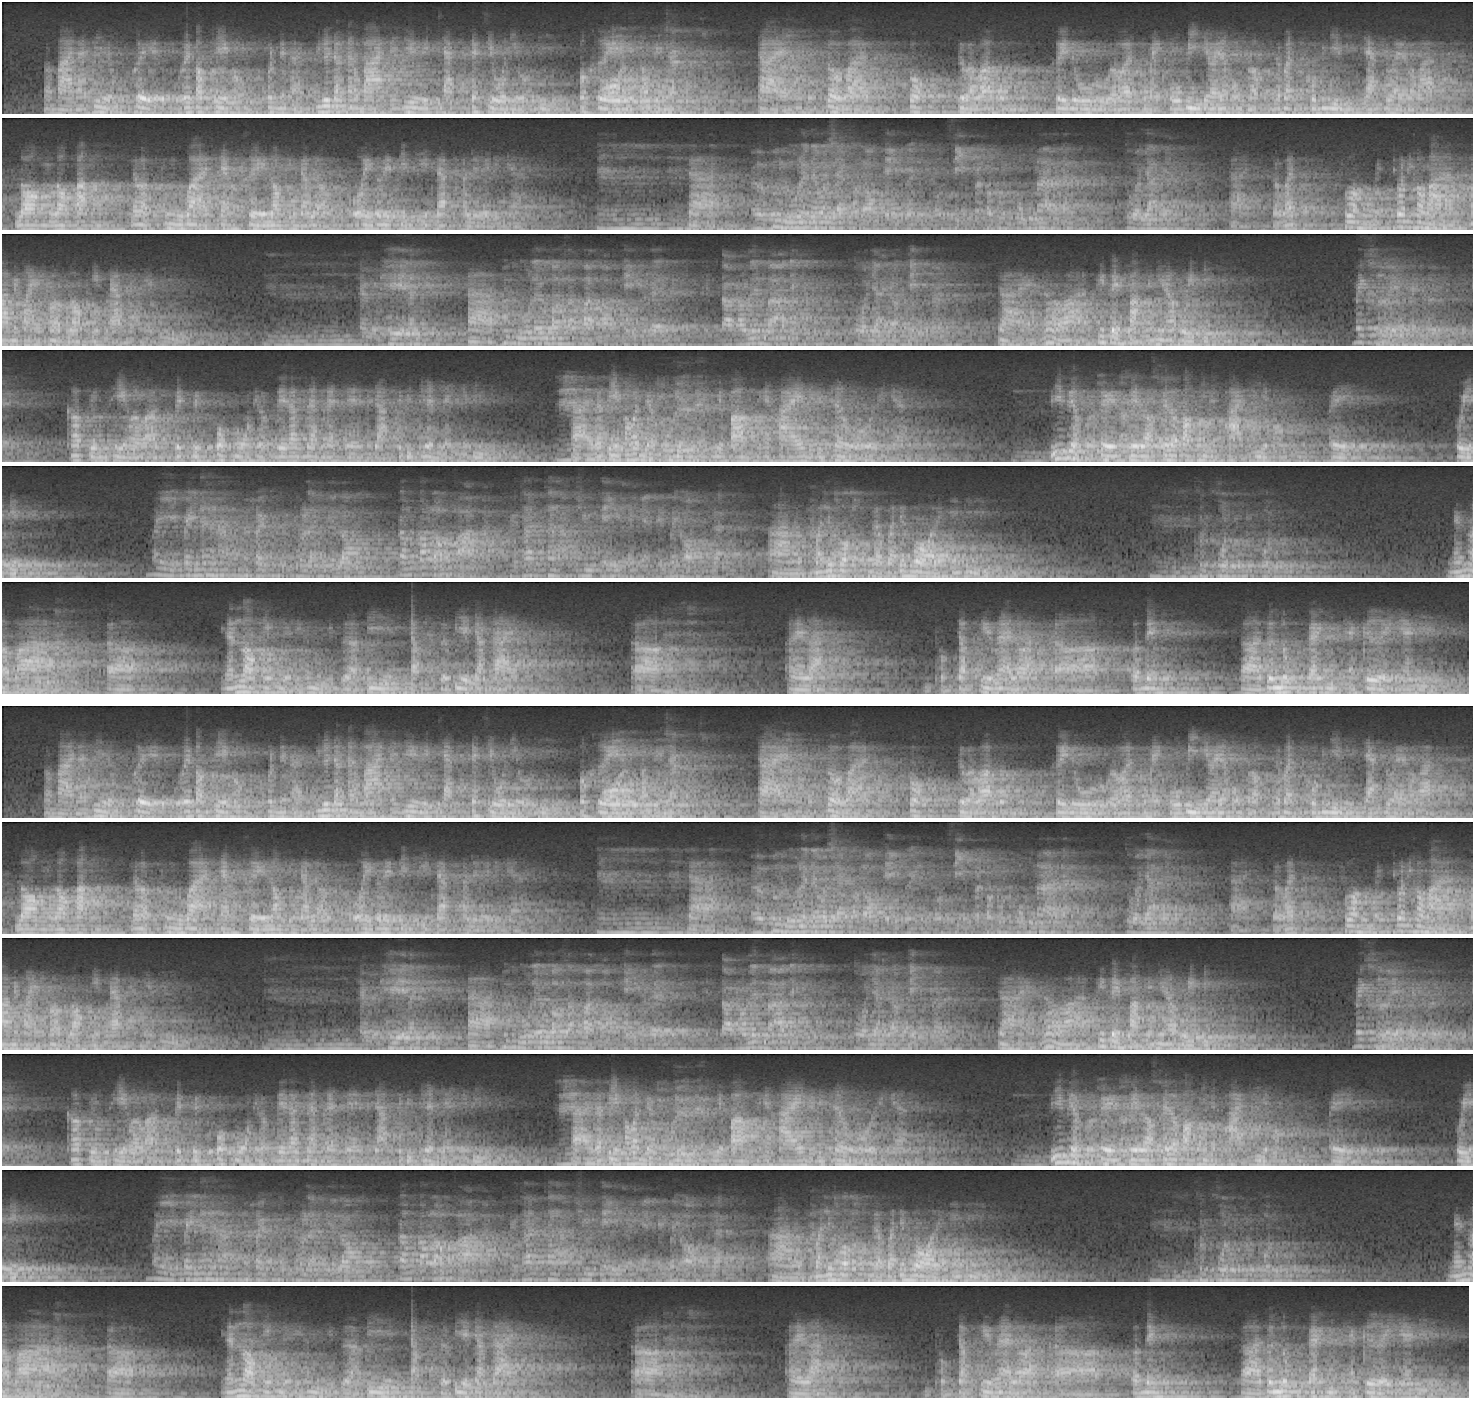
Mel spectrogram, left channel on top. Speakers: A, on the left; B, on the right.
A: ประมาณนั้นพี่ผมเคยผมเคยฟังเพลงของคนหนึ่งอ่ะพี่รู้จักนักบาสไหมชื่อแจ็คแจ็คคิวนิวพี่เขาเคยร้องเพลงแล้ว
B: อ๋อรู้รู้ชักโอนิว
A: ใช่ก็ก็แบบว่าช่วงคือแบบว่าผมเคยดูแบบว่าสมัยโคบีใช่ไหมแล้วผมแล้วมันโคบีมีแจ็คด้วยแล้วแบบว่า
B: อ่า
A: ลองลองฟังแล้วแบบเพิ่งรู้ว่าแจ็คมันเคยร้องเพลงแรปแล้วแบบโอ้ยก็เลยติดเพลงแรปมาเลยอะไรเงี้ย
B: อืมอืมอืมอืมเออเพิ่งรู้เลยเนี่ยว่าแชกเขาร้องเพลงด้วยเห็นเขาเสียงมันเขาทุ้มๆมากเลยนะ
A: ใช่
B: ตัวใหญ่อ่ะ
A: ใช่แบบว่าช่วงช่วงที่เขามามาใหม่ๆเขาแบบร้องเพลงแรปอะไรเงี้ยพี่
B: อืมเออเท่นะ
A: ใช่
B: เพิ่งรู้เลยว่าเขาสามารถร้องเพลงได้ด้วยเห็นเห็นตอนเขาเล่นบาสเนี่ยคือแบบโหตัวใหญ่แล้วเก่งมาก
A: ใช่แล้วแบบว่าพี่เคยฟังไอ้นี่ไหมโอเอซิ
B: ไม่เคยอ่ะไม่เคยเป็นไง
A: ก็เป็นเพลงแบบว่าเป็นเป็นพวกวงที่แบบได้รับแรงบันดาลใจมาจากเดอะบิทเทิลอะไรอย่างเงี้ยพี่
B: อืมผมเพิ่งรู้เลยนะเนี่ย
A: ใช่แล้วเพลงเขาก็แบบมีมีความคล้ายๆเดอะบิทเทิลอะไรเงี้ย
B: อืม
A: พี่แบบเคยเคยเราเคยเราฟังเพลงกันผ่านพี่ของไอ
B: เออน่าสนใจ
A: โอเอซิส
B: ไม่ไม่น่าไม่ค่อยคุ้นเท่าไหร่เลยลองต้องต้องลองฟังอ่ะคือถ้าถ้าถามชื่อเพลงอะไรเงี้ยนึกไม่ออกอยู่แล้ว
A: อ่าแบบวันเดอร์บอแบบวันเดอร์บอลอะไรอย่างงี้พี่
B: ต้องอาจจะต้องลองอืมคุ้นคุ้นคุ้นคุ้น
A: งั้นแบบว่า
B: คุ้นคุ้นๆนะ
A: เอ่างั้นลองเพลงอื่นให้พี่เผื่อพี่ยังจำเผื่อพี่จะจำได้เอ่า
B: อืมอืม
A: อะไรล่ะผมผมจำชื่อไม่ได้แล้วอ่ะเอ่อแป๊บนึงเอ่า Don't Look Back in Anger อย่างเงี้ยพี่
